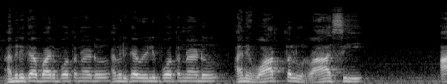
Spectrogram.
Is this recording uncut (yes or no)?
no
